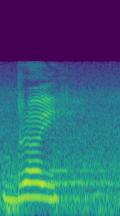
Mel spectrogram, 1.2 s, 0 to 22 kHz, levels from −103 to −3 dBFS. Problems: constant background noise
